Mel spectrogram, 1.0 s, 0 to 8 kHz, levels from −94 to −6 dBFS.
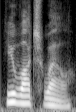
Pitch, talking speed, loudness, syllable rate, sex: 140 Hz, 190 wpm, -15 LUFS, 3.5 syllables/s, male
